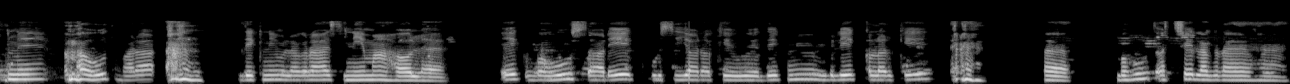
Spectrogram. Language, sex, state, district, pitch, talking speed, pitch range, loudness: Hindi, female, Bihar, Darbhanga, 210 Hz, 135 wpm, 200-230 Hz, -17 LUFS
